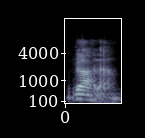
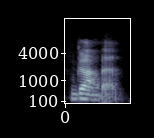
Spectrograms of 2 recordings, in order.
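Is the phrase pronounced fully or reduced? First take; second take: reduced; reduced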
